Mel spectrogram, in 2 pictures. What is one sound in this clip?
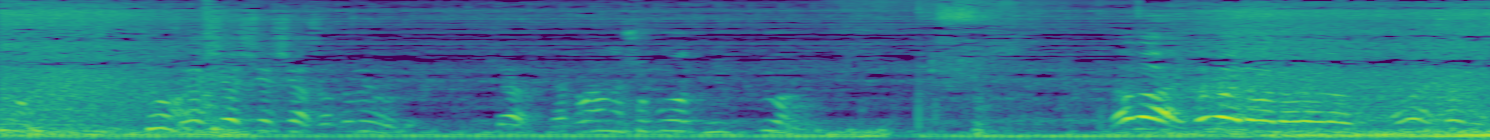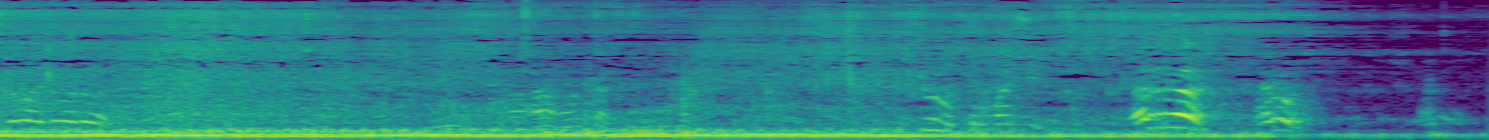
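A man speaks outdoors nearby.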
